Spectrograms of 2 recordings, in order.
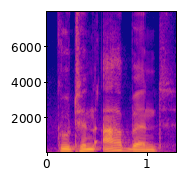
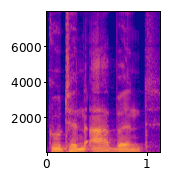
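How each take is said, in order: Both takes have the same delivery.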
